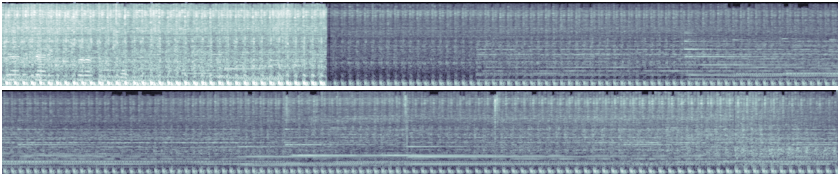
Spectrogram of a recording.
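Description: A motorcycle engine hums and rattles steadily while riding through a village with butterflies, loud at first, then a lower continuous mid-range drone with some clatter, and speech over it at times.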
